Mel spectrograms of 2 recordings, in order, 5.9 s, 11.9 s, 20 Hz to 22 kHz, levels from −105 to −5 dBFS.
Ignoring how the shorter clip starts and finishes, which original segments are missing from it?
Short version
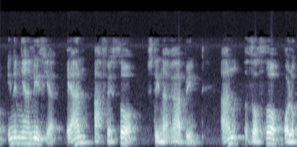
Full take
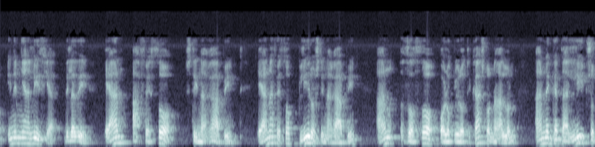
1.3 s to 2.0 s, 5.0 s to 7.4 s

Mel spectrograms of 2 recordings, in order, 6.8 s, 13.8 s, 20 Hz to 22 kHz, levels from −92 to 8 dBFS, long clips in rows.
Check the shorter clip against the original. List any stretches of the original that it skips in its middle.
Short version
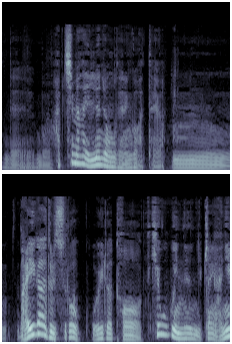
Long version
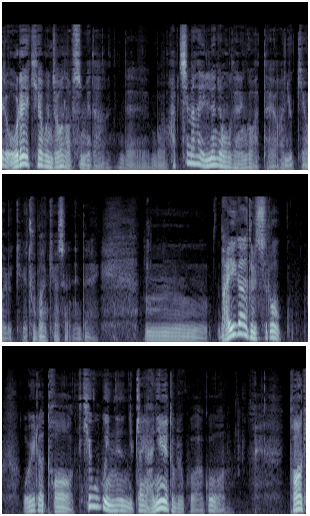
4.2 s to 6.6 s, 8.9 s to 9.4 s

